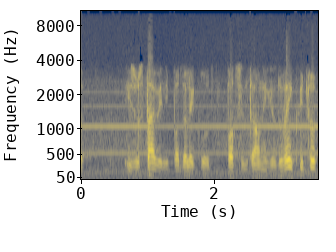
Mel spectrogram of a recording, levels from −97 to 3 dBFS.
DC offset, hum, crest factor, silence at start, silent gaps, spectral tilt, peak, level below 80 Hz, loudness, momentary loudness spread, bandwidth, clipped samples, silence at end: 0.2%; none; 16 dB; 0 s; none; -4.5 dB/octave; 0 dBFS; -52 dBFS; -16 LUFS; 14 LU; 10.5 kHz; under 0.1%; 0 s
